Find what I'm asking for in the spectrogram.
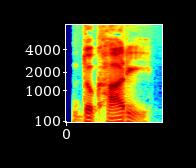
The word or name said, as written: दुखारी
